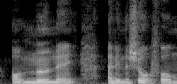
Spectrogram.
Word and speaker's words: emmener: Anything that's MEN in the infinitive is mun, so amener, emmener, and in the short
